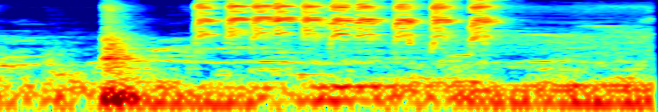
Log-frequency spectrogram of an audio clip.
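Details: Harsh rattling song of a lesser green leafbird, used as tutor song for other cage birds. A brief sharp note is followed by about eight rapid rasping notes in quick succession, over low background hum.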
